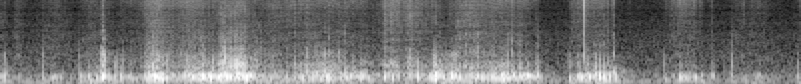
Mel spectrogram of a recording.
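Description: Long painted nails and fingertips scratch and trace the raised floral thread embroidery on a round, soft, stuffed embroidered cotton pillow with pink fringe. The result is a soft, low, rustling scratching in uneven bursts, with brief brighter flicks and quiet gaps between strokes.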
